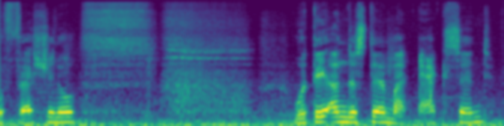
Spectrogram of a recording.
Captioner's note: deep breath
